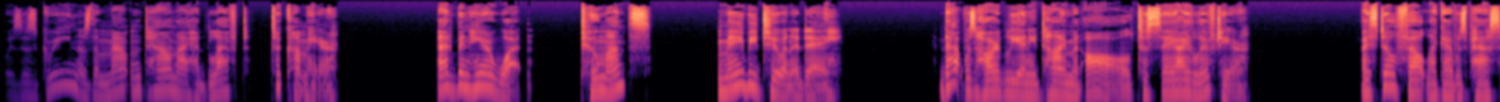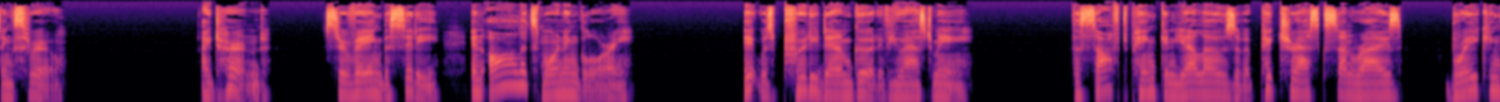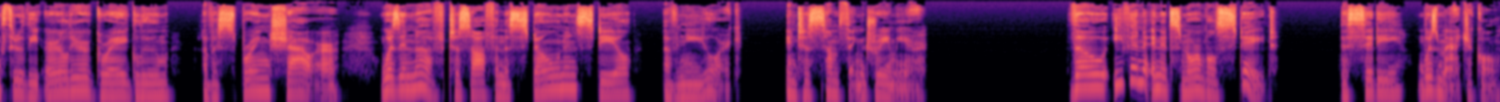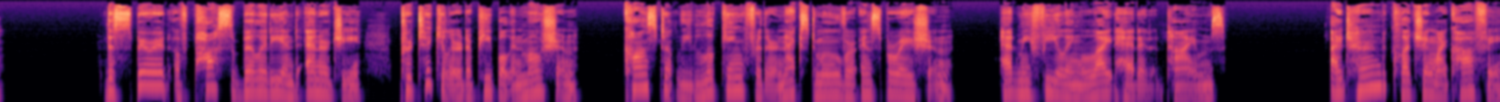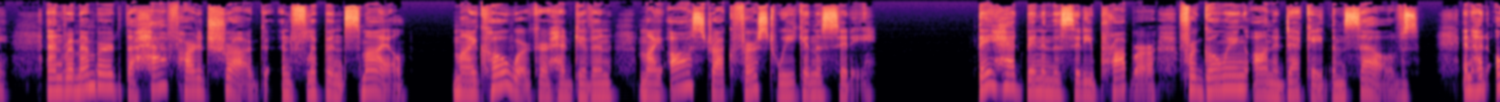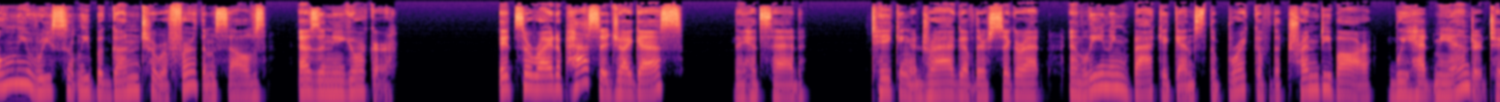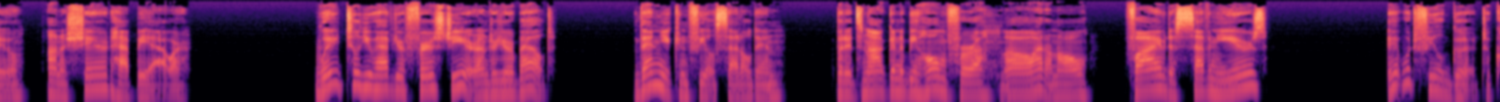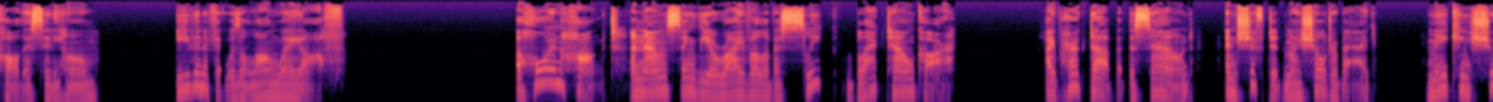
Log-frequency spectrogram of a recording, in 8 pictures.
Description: New Girl In The City (EN) audiokniha
Ukázka z knihy
new-girl-in-the-city-en-audiokniha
